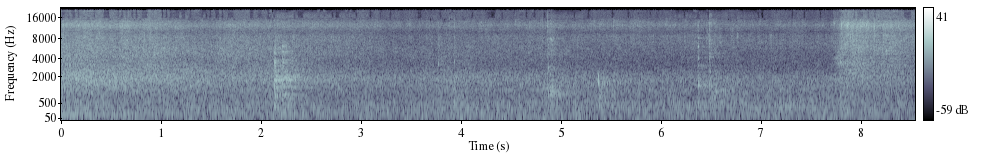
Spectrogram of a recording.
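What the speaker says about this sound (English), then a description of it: "We'll deglaze the pan with red wine." Red wine deglazing a hot pan, a loud continuous hiss and sizzle throughout with a few faint clicks and scrapes of stirring.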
